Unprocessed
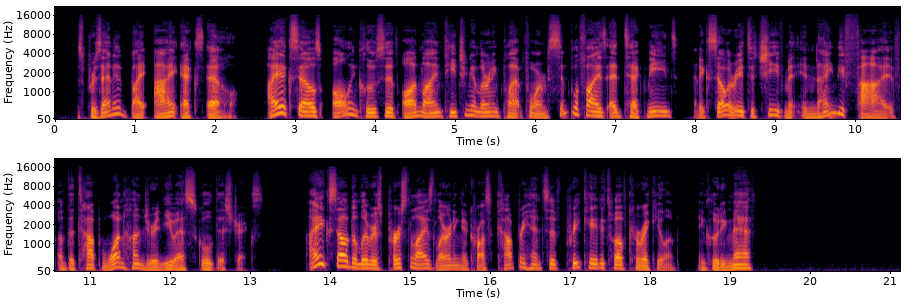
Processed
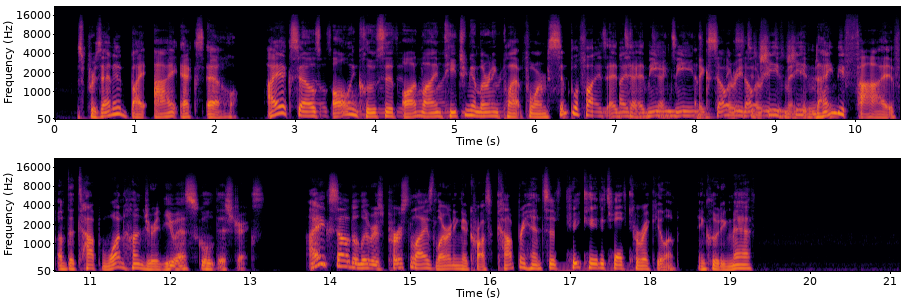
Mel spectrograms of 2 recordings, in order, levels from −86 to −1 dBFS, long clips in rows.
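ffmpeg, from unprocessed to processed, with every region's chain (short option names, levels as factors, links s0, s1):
-filter_complex "[0:a]asettb=1/sr,asplit=3[s0][s1][s2];[s0]atrim=end=3.084[s3];[s1]atrim=start=3.08:end=5.63,asetpts=PTS-STARTPTS,afade=t=in:d=0.004:c=qsin,afade=t=out:st=2.546:d=0.004:c=qsin,highshelf=f=6500:t=q:w=3:g=7.5,aecho=1:1:139:0.0708,atrim=end_sample=112455[s4];[s2]atrim=start=5.626[s5];[s3][s4]acrossfade=d=0.004:c1=hsin:c2=qsin[s6];[s6][s5]acrossfade=d=0.004:c1=qsin:c2=hsin,asettb=1/sr,asplit=3[s7][s8][s9];[s7]atrim=end=6.724[s10];[s8]atrim=start=6.72:end=9.52,asetpts=PTS-STARTPTS,afade=t=in:d=0.004:c=qsin,afade=t=out:st=2.796:d=0.004:c=qsin,bandreject=f=50:t=h:w=6,bandreject=f=100:t=h:w=6,bandreject=f=150:t=h:w=6,bandreject=f=200:t=h:w=6,bandreject=f=250:t=h:w=6,bandreject=f=300:t=h:w=6,bandreject=f=350:t=h:w=6,bandreject=f=400:t=h:w=6,aecho=1:1:338:0.422,atrim=end_sample=123480,acompressor=threshold=0.0398:ratio=16:attack=3.2:release=140:knee=1:detection=peak[s11];[s9]atrim=start=9.516[s12];[s10][s11]acrossfade=d=0.004:c1=hsin:c2=qsin[s13];[s13][s12]acrossfade=d=0.004:c1=qsin:c2=hsin,asettb=1/sr,asplit=3[s14][s15][s16];[s14]atrim=end=11.884[s17];[s15]atrim=start=11.88:end=15.07,asetpts=PTS-STARTPTS,afade=t=in:d=0.004:c=qsin,afade=t=out:st=3.186:d=0.004:c=qsin,lowpass=8600,flanger=delay=19.5:depth=4.7:speed=1.5[s18];[s16]atrim=start=15.066[s19];[s17][s18]acrossfade=d=0.004:c1=hsin:c2=qsin[s20];[s20][s19]acrossfade=d=0.004:c1=qsin:c2=hsin,asettb=1/sr,asplit=3[s21][s22][s23];[s21]atrim=end=16.804[s24];[s22]atrim=start=16.8:end=17.79,asetpts=PTS-STARTPTS,afade=t=in:d=0.004:c=qsin,afade=t=out:st=0.986:d=0.004:c=qsin,asuperstop=centerf=1200:order=8:qfactor=0.81,equalizer=f=6100:w=2.5:g=11,aeval=exprs='val(0)+0.00398*(sin(2*PI*60*n/s)+sin(2*PI*2*60*n/s)/2+sin(2*PI*3*60*n/s)/3+sin(2*PI*4*60*n/s)/4+sin(2*PI*5*60*n/s)/5)':c=same[s25];[s23]atrim=start=17.786[s26];[s24][s25]acrossfade=d=0.004:c1=hsin:c2=qsin[s27];[s27][s26]acrossfade=d=0.004:c1=qsin:c2=hsin,highpass=64,highshelf=f=11000:g=-6,acompressor=threshold=0.0501:ratio=6,volume=1.33"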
